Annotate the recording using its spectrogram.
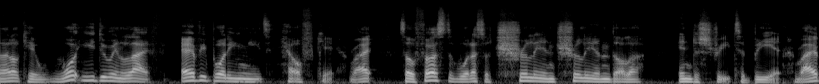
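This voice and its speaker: With a London accent, a man speaks at medium pitch and a moderate pace with ordinary pitch variation, on a very clean recording with a silent background. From London, England. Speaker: entrepreneur, former soccer player. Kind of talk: casual interview chat. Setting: studio.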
